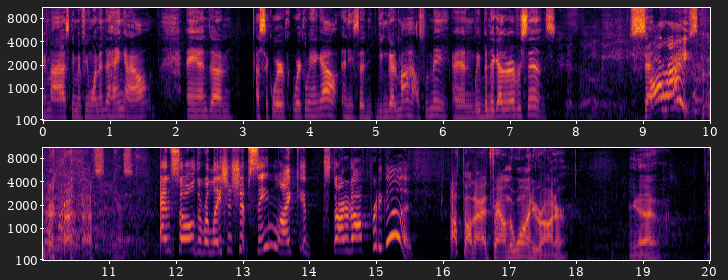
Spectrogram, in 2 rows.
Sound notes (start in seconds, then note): 9.6 crowd laughs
